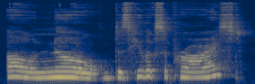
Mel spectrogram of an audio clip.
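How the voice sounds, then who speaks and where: A female childcare teacher with a slightly high voice reads a picture book to young children at a slow pace. Expressive and gently encouraging, she poses questions to the kids and regularly softens to a near-whisper.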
